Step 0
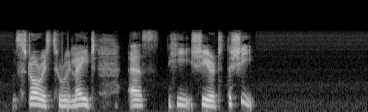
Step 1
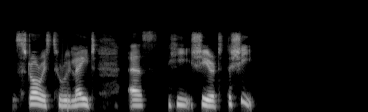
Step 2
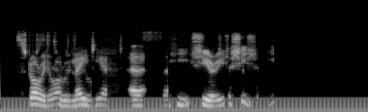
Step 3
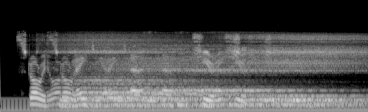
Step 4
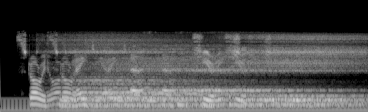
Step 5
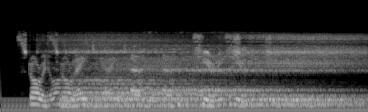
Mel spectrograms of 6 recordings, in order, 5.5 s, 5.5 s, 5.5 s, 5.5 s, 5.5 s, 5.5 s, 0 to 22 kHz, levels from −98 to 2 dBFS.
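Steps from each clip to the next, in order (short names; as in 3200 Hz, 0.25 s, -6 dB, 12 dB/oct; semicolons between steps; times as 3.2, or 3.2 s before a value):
spectral expander 1.5:1; gain -7.5 dB
reverse delay 0.228 s, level -8.5 dB; spectral noise reduction 15 dB; buzz 50 Hz, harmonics 7, -49 dBFS -5 dB/oct; gain +1.5 dB
small resonant body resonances 1100/3800 Hz, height 7 dB; on a send: feedback echo 0.476 s, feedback 31%, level -5 dB; on the sum: bloom reverb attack 1.31 s, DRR 1 dB; gain +3 dB
feedback echo 0.61 s, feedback 43%, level -16 dB; gain -2.5 dB
doubler 14 ms -3.5 dB; gain -6.5 dB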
